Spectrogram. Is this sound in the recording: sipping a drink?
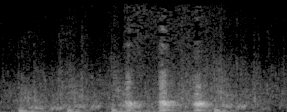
no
